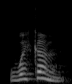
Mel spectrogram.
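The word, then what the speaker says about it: Wycombe: action right after the sporty show today against Wickham Alex did I nail that pronunciation yes it was good it was good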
